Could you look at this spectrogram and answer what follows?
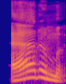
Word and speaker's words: ATTOM: Atom Data Solutions, that can be worth an online visit. It's spelled ATTOM.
